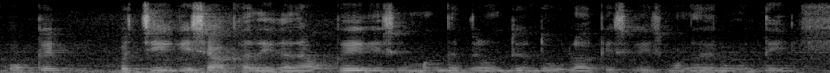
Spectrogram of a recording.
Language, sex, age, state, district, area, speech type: Dogri, female, 30-45, Jammu and Kashmir, Reasi, rural, spontaneous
